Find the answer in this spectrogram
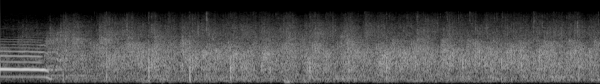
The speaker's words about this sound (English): Now would be a great time to clap for everybody. Yay!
